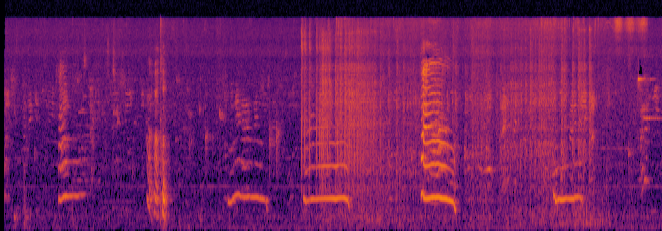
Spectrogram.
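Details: Three pet cats beg loudly, meowing daily and even waking the owner, during the cat breeding season. Short, bent meows come every few seconds, some rising then falling, one longer and louder. Indoor knocks and rustling are also heard.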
